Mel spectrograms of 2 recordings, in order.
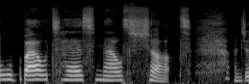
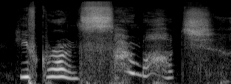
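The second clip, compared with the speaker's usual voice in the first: very slow, high, drawn-out, dreamy, starry-eyed adoration; 6 semitones higher than usual. Speaking in character to Henrik, starry-eyed. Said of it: "with just, like, starry eyes and be like".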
